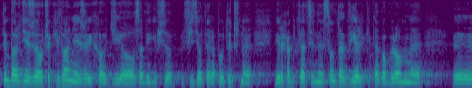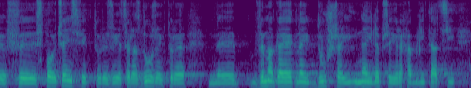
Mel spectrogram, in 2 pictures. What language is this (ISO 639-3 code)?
pol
